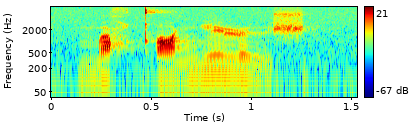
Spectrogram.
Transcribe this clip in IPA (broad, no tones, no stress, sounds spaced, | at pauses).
m ɐ ħ qʼ a ŋ i ɭ ɨ ʃ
